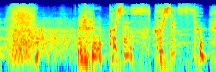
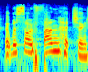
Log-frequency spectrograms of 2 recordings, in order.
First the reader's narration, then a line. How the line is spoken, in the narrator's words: she laughs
